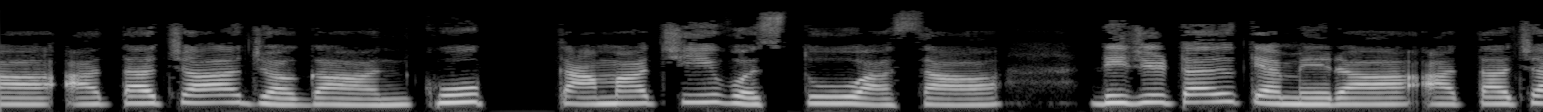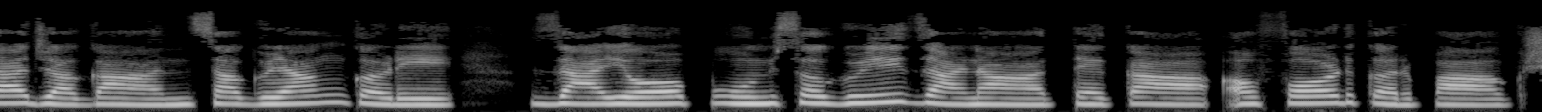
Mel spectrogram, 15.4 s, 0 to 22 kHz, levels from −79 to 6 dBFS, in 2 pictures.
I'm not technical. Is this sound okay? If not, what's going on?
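No. From start to finish the speech has a watery, swirly quality, as if heard through moving water, and the very top of the sound is missing, with nothing above about 15 kHz. The damage is plainly audible. This is likely MP3 compression: to make the file small, the encoder threw away the highest frequencies and the quieter details it judged unimportant, and those details flicker in and out from moment to moment.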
